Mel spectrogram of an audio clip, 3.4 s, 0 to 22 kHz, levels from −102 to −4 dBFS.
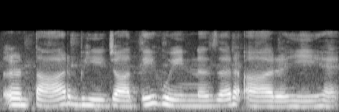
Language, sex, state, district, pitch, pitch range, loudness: Hindi, female, Haryana, Charkhi Dadri, 165 Hz, 155-190 Hz, -15 LUFS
